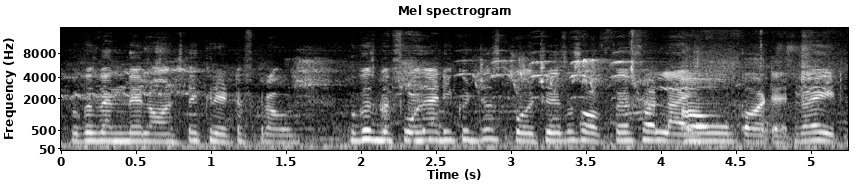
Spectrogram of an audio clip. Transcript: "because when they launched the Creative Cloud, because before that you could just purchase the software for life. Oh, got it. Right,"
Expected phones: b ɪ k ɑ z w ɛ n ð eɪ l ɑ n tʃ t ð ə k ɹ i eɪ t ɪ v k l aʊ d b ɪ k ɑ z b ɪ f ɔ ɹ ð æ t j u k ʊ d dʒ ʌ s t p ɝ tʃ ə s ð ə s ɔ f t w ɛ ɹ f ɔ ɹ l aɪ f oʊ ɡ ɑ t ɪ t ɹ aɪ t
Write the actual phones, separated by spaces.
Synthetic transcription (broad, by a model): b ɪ k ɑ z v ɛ n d eɪ l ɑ n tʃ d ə k ɹ i eɪ t ɪ v k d aʊ d b ɪ k ɑ z b ɪ f ɔ ɹ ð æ t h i k ʊ d dʒ ʌ s t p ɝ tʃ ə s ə s ɔ f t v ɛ ɹ f ɔ ɹ l aɪ oʊ ɡ ɑ t ɪ t ɹ aɪ t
